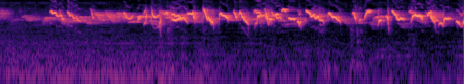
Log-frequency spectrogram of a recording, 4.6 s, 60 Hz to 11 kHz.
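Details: Kecial kuning (common iora) singing ngejos, 6 December 2024: after a soft start, a continuous, fast chatter of high zigzag notes and sharp chips pours out without a break.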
